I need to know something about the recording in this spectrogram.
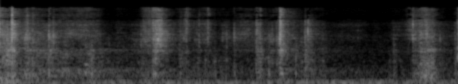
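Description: Faint rustling and a few light ticks of a paper booklet and a plastic sleeve being handled, as the booklet is slid back into the plastic.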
